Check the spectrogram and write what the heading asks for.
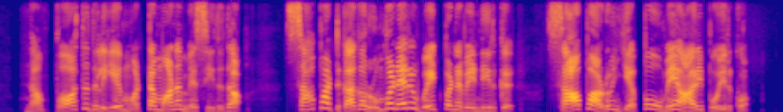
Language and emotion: Tamil, angry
